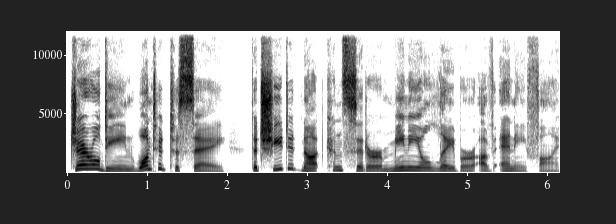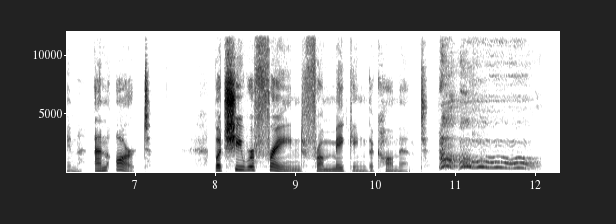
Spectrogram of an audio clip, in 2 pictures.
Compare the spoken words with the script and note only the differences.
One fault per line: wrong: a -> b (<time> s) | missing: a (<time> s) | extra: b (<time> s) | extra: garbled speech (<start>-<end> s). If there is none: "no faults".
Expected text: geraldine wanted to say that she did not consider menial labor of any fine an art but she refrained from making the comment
no faults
